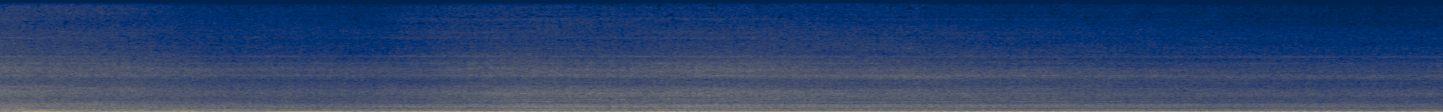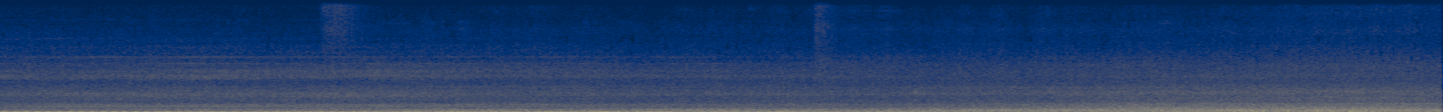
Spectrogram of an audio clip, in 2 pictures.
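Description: A locomotive-hauled stock move rolling slowly past: the carriages of a South Western Railway electric multiple unit and its coupled vehicles rumble by on the rails. The rumble is heavy and low, loudest in the first half, then slowly fading, with two short clicks later on.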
